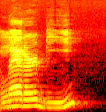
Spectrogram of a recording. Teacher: Would not let her be, de novo aqui, let her, vamos suprimir esse H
